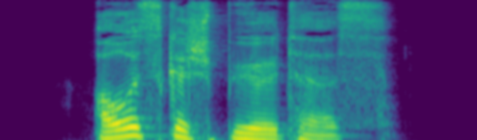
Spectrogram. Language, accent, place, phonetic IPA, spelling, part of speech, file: German, Germany, Berlin, [ˈaʊ̯sɡəˌʃpyːltəs], ausgespültes, adjective, De-ausgespültes.ogg
- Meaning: strong/mixed nominative/accusative neuter singular of ausgespült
